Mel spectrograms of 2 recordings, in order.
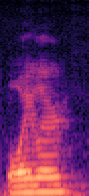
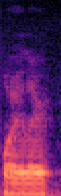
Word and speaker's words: Euler: it's named after this famous mathematician leonhard euler pronunciation on this name is euler and i have made that a test question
